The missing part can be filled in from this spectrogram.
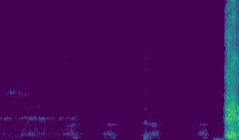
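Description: Quiet pause, then a single harsh, explosive cough burst at the end.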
